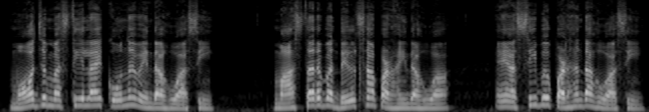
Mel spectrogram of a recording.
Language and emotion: Sindhi, neutral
